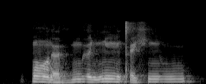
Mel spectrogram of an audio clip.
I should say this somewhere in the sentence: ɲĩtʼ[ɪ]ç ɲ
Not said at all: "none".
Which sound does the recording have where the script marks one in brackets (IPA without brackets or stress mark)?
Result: ɛ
